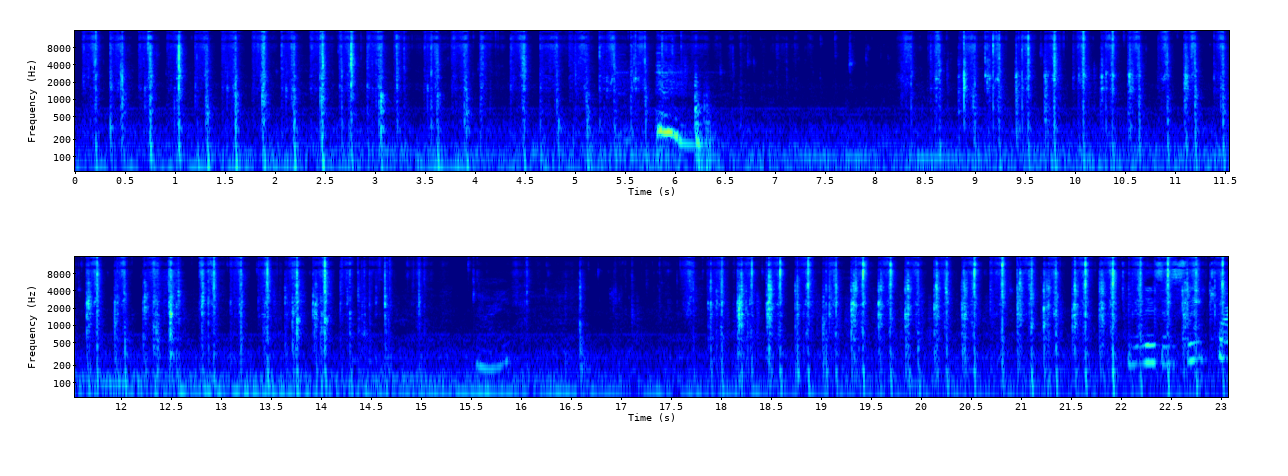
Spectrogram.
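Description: Tarot cards being shuffled in rapid, dense riffling bursts with brief pauses between rounds, close and clear, while a voice speaks now and then.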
